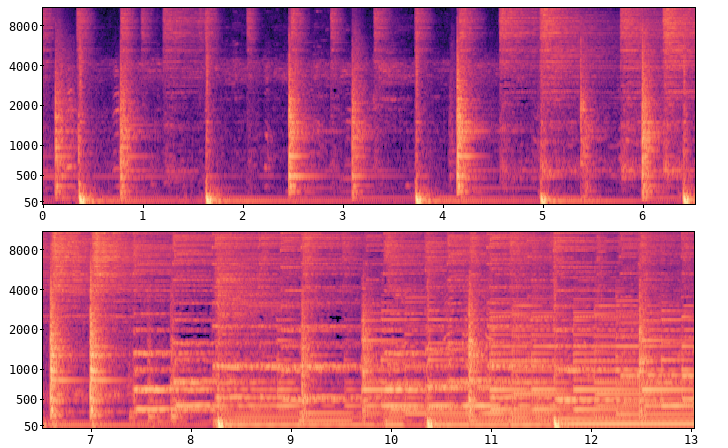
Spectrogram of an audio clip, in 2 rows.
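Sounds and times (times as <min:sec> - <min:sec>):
drum kit playing: 0:00.0 - 0:13.0
sustained keyboard chords: 0:07.4 - 0:13.0.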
